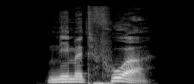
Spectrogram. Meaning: second-person plural subjunctive I of vornehmen
- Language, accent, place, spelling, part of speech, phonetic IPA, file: German, Germany, Berlin, nehmet vor, verb, [ˌneːmət ˈfoːɐ̯], De-nehmet vor.ogg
